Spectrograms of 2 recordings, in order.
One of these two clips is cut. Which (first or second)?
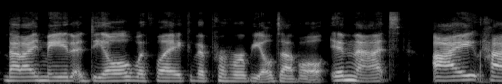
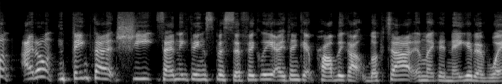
second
